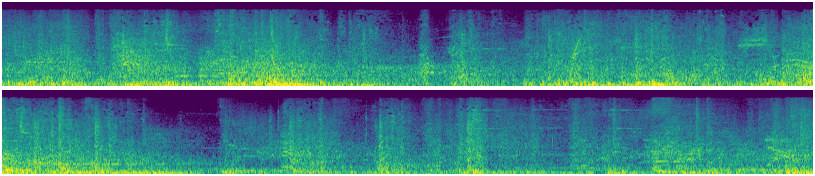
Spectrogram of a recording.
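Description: Game spell effects burst and crackle in quick succession.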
